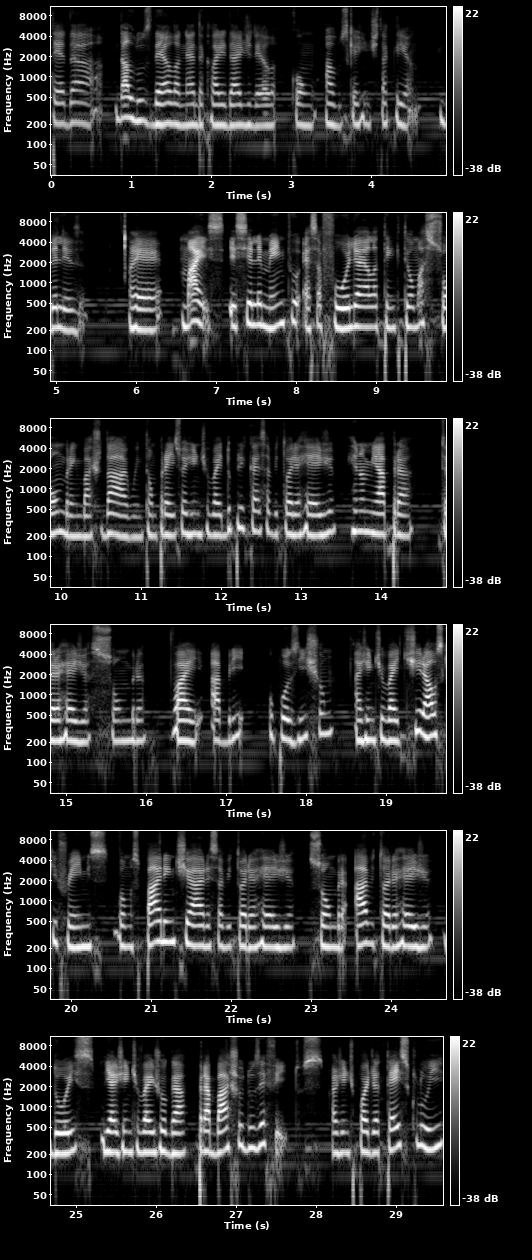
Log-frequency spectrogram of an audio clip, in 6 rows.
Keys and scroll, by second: 12.1 ctrl+d, 13.5 Right, 13.8-17.4 typing, 17.2 Return.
